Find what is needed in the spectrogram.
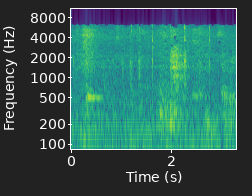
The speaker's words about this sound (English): Air conditioning's on loud.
